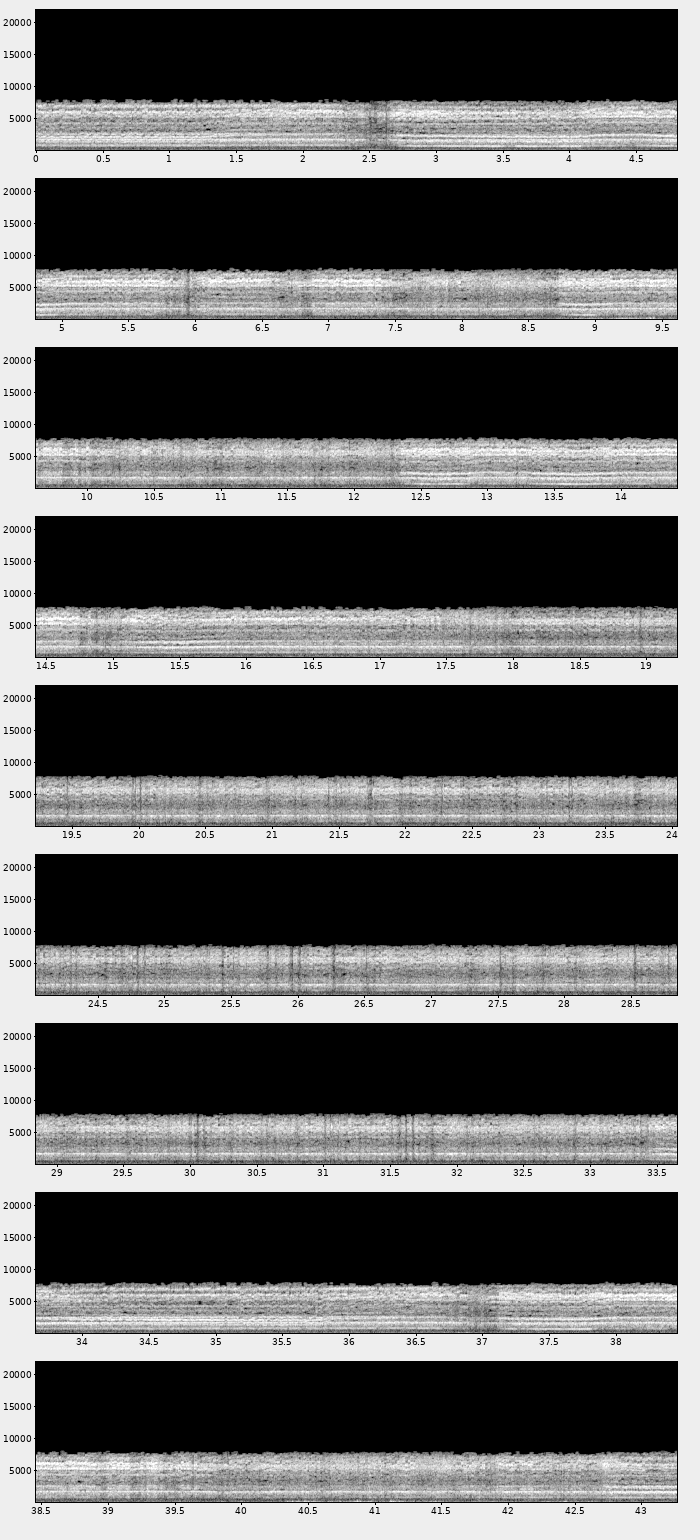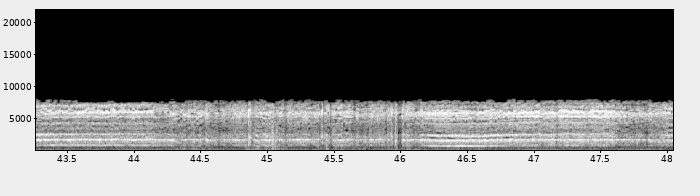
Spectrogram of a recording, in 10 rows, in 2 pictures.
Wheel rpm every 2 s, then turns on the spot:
210, 220, 220, 230, 230, 230, 230, 220, 230, 230, 230, 230, 230, 230, 230, 230, 230, 210, 220, 230, 230, 230, 230, 230.
none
